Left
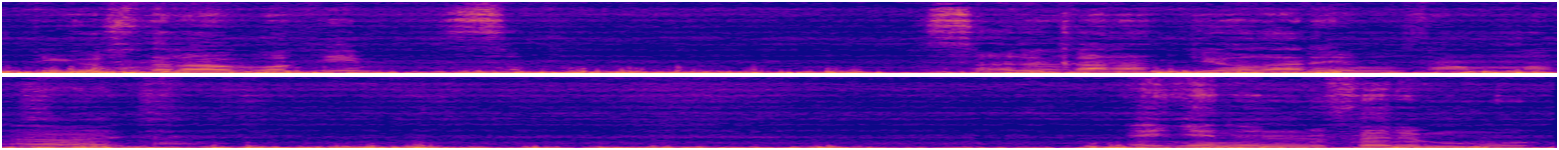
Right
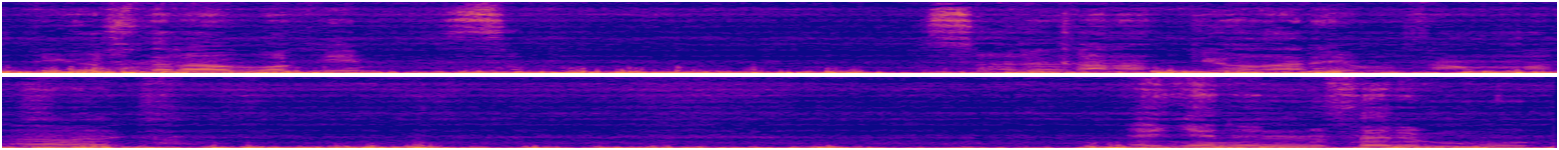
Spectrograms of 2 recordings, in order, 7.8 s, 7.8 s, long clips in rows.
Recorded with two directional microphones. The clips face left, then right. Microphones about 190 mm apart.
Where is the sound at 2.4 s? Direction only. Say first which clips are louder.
Left 7 dB; 55° left (ahead or behind).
